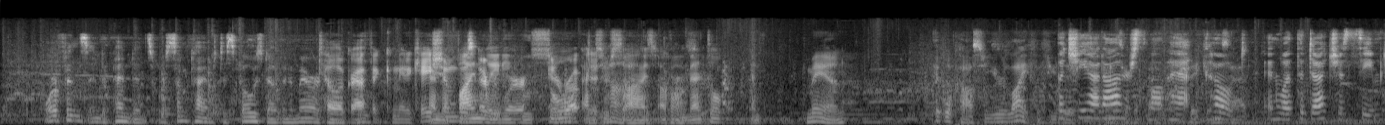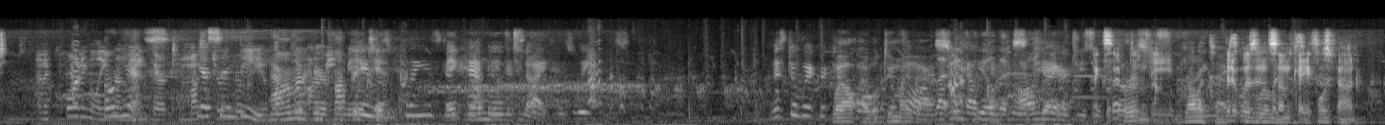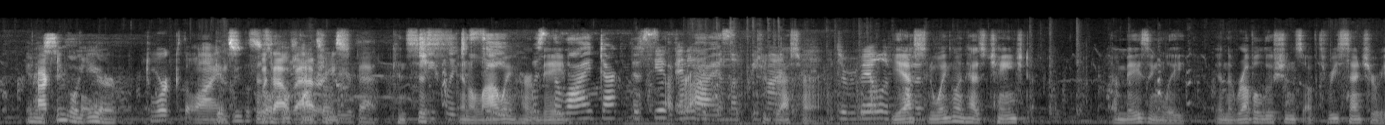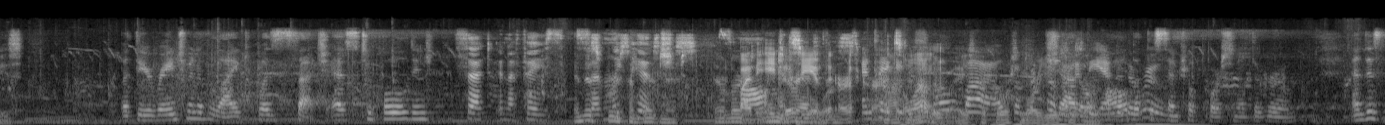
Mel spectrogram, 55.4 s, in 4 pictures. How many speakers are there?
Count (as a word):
ten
